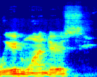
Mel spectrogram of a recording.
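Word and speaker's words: Wyrd Wonders: It's called Weird Wonders. Yes. And that's spelled WYRDWONDERS.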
